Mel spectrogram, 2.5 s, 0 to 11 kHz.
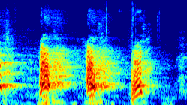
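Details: German Shepherd service dog named Nala, left home alone and wearing a GoPro camera indoors, gives three loud, deep barks spaced roughly 0.6 seconds apart, each short and forceful with a quick fade, in an otherwise quiet room.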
